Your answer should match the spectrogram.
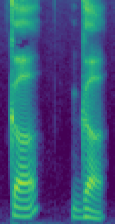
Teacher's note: पहला है अल्प प्राण, जहां बोलते समय बहुत कम हवा निकलती है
